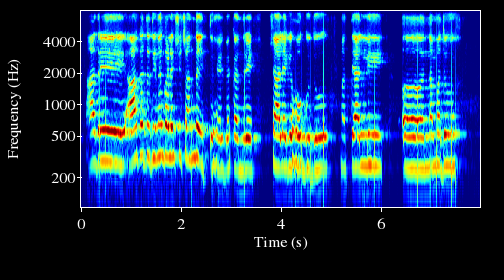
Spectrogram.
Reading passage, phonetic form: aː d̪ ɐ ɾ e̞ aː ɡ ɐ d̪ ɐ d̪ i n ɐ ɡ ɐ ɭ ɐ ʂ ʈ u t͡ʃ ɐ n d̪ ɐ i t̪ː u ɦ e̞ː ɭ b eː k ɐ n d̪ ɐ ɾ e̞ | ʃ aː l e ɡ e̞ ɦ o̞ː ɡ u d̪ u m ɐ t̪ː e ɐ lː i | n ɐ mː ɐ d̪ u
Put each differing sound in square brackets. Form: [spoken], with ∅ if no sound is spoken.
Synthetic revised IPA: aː d̪ ɐ ɾ e̞ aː ɡ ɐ d̪ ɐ d̪ i n ɐ ɡ ɐ ɭ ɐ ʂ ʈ u t͡ʃ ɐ n d̪ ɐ i t̪ː u ɦ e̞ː ɭ b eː k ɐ n d̪ ɐ ɾ e̞ | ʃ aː l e ɡ e̞ ɦ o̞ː ɡ u d̪ u m ɐ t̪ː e ɐ lː i | n ɐ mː ɐ d̪ u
